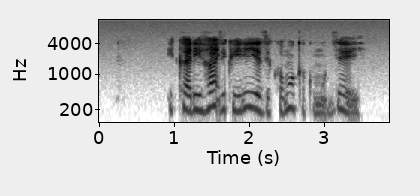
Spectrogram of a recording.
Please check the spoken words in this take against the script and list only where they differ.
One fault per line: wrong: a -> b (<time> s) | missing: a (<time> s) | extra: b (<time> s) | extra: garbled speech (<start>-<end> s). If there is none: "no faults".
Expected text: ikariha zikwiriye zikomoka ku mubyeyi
no faults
